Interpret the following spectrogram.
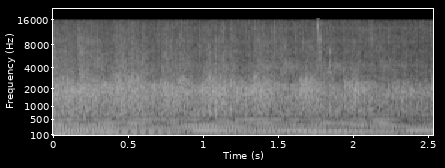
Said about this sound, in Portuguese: Você pode aplaudir ao Senhor por essa pessoa que teve essa atitude.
